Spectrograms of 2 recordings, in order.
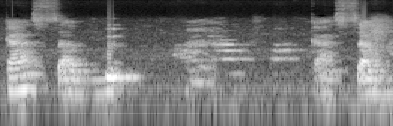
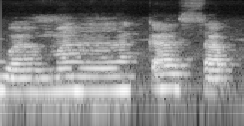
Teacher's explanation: Sab ini adalah Qalqalah Kubra. sebab Qalqalah yang matinya diwaqafkan.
